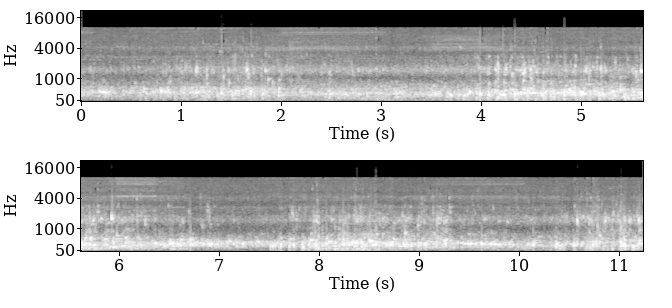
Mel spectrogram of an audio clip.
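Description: Scuba breathing bubbles and gurgles underwater, close by.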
